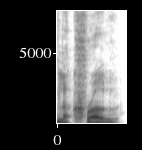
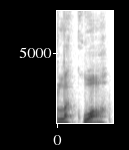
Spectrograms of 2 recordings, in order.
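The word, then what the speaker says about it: Lacroix: lock it in cuz before I was like saying Lacro instead of Laqua, which is much better.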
